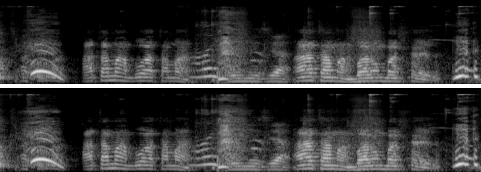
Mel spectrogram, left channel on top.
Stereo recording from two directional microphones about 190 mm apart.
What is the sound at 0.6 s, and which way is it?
Speech, 25° right (ahead or behind).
